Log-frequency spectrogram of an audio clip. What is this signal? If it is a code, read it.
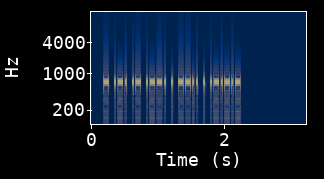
Morse code, heard as a keyed tone, about 41 wpm, 700 Hz. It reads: TRAPEZE.
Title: Pangram Challenge v2 - 45wpm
